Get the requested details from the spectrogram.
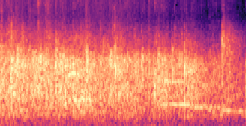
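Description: Steady applause from an audience, a dense wash of many hands clapping at once, sustained and fairly loud throughout with no talking over it.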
